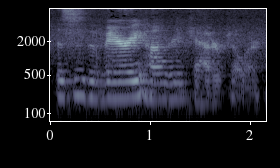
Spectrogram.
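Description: A middle-aged woman, a preschool teacher talking and reading a picture book aloud to young children in an expressive, deliberate way. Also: on the low side, creaky, muffled recording. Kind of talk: picture-book read-aloud with chatty announcements. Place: home room at a wooden table, indoors. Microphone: camera across the table. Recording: roomy, distant mic, background room noise.

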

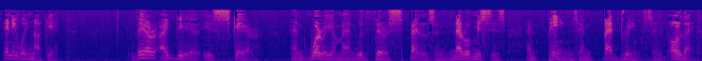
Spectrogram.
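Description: An actor playing a nervous, slyly dismissive Portuguese trader with a Portuguese accent, a husky gravelly voice and hesitant broken English. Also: male voice, mid-range voice, lively intonation, takes it slowly, exaggerated voice. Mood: wry, ominous. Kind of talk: 1940s radio acting. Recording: dull old radio recording.

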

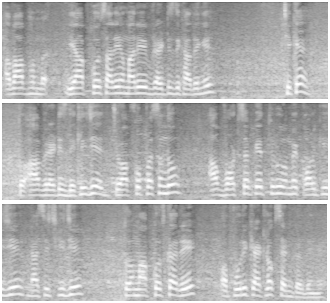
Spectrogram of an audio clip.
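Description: A man's voice: high voice, moderate pace. Man in thirties, shop owner, hesitant, fillers, noisy shop. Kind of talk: casual business explanation. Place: small shop indoors.

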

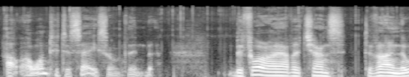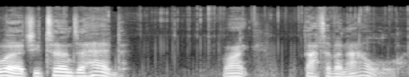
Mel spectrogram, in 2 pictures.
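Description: An old widower confiding his story in a radio-play monologue. His voice sits at a medium pitch, gentle and wistful, with a fussy defensive streak. He pauses and restarts as he reflects, recorded close with little room sound. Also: creaky, no echo, full character voice. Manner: reflective, halting storytelling with animated quoting.

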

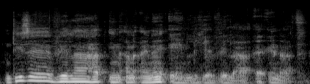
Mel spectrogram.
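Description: An actor playing a composed, authoritative doctor in a German radio thriller, speaking deliberately and insistently. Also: male voice, deep voice, wildly swooping pitch, warm tone. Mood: explaining. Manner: deliberate, explanatory, emphatic. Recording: slight background noise with clicks.

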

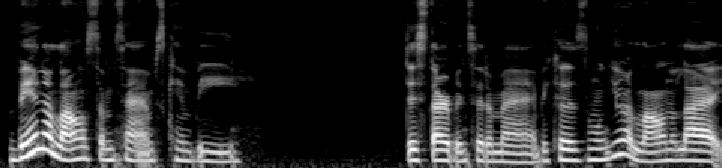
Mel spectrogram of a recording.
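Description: Young woman trainer rambling in her car, kinda low and gravelly, talks to y'all. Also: a little mellow, dry recording. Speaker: fitness trainer and vlogger. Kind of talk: casual vlog talk to camera. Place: in a parked car.

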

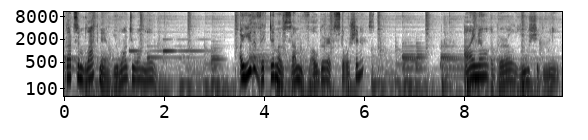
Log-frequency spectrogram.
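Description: A man's voice: fairly high pitch, sing-song, a little slow, long pauses, dark tone, soft background music. A man playing a suave, teasing announcer introducing an old-time style radio detective drama.

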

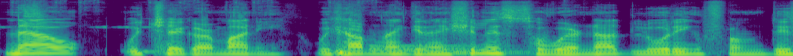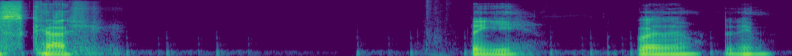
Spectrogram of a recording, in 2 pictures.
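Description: A man's voice: a little high, little pitch movement, moderate pace, pauses often. Man. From Argentina. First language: Spanish. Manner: chatty, searches for words, swears at the game. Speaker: gaming YouTuber. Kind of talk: gameplay guide commentary.

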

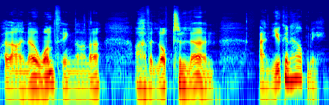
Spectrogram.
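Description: A man's voice: sits low, expressive, moderate pace, fairly bright tone, soft background music, voice pushed down. A man voicing a playful, hapless young male lion cub in an amateur comic dub, stammering and hesitant. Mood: earnest. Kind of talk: amateur comic fandub acting.

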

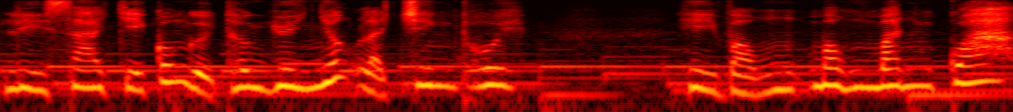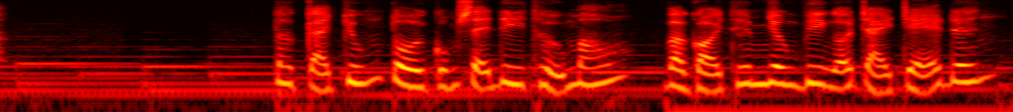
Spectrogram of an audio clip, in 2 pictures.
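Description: A woman's voice: a little high, moderate pace, music in the background, natural voice. A woman voicing a kindly, compassionate orphanage carer in a cartoon, with a sympathetic, worried manner. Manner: sympathetic, caring. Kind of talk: animated children's story dubbing.

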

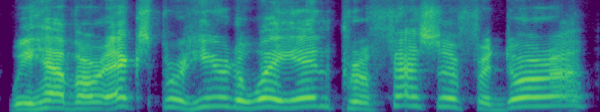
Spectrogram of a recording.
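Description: A man's voice: very high-pitched, brisk, no echo. A man playing a polite, earnest news anchor in a comedy parody, speaking in a formal, agreeable, mock-serious way. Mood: announcing. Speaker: news host.

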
